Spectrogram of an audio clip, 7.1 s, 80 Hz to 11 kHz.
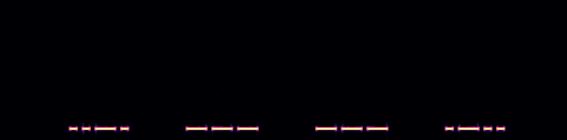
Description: Morse code, heard as a keyed tone, about 15 wpm, spaced as for 8 wpm, 1000 Hz. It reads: FOOL
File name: qotdfiles / 8wpm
